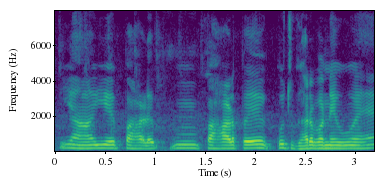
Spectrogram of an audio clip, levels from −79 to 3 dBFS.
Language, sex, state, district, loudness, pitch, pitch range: Hindi, female, Himachal Pradesh, Shimla, -16 LUFS, 185 Hz, 180-195 Hz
